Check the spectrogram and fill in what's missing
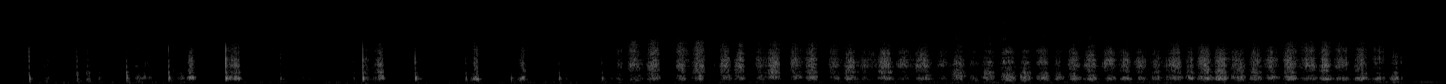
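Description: A wooden pencil scratches and rubs the cover of a large, solid red cloth-covered hardcover book resting on a fluffy rug. Short, spaced-out scratches for the first six seconds give way to dense, rapid scratching and rubbing that continues until near the end. The sound is quiet and dry, sitting mostly in the mid range, with a faint bright hiss.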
